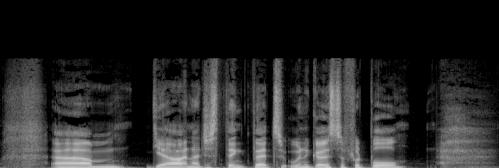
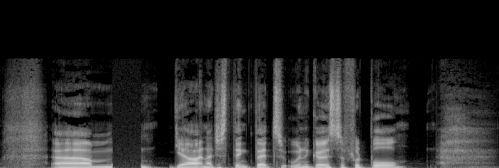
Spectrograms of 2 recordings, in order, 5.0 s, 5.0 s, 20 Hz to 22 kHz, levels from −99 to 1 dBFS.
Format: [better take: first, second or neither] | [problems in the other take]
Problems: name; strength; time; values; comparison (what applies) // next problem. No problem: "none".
first | audio freezing; at 1 s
